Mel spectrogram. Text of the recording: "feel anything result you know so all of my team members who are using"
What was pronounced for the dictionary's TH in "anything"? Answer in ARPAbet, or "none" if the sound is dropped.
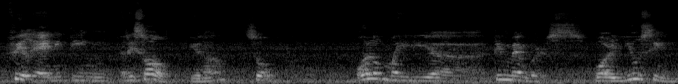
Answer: T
